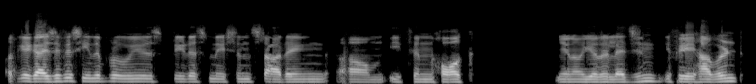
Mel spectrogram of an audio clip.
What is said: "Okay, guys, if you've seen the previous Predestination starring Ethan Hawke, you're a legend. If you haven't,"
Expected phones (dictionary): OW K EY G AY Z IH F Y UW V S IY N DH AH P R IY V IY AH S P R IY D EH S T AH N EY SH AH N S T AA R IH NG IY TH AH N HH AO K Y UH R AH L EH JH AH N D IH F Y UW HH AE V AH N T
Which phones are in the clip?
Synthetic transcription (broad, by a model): OW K EY G AY Z IH F Y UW S IY N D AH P R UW B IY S P R IY D EH S T AH N EY SH AH N S T AA R IH NG IY T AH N HH AO K Y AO R AH L EH JH AH N D IH F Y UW HH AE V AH N T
